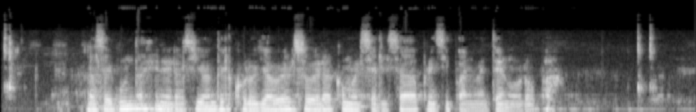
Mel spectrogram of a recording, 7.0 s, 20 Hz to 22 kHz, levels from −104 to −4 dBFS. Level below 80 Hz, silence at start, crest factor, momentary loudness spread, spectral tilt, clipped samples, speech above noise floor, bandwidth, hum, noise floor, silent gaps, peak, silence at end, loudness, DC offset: -44 dBFS; 0.05 s; 14 dB; 15 LU; -7 dB/octave; under 0.1%; 29 dB; 7.6 kHz; none; -43 dBFS; none; 0 dBFS; 0.3 s; -14 LUFS; under 0.1%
